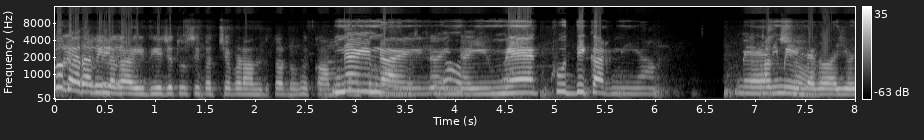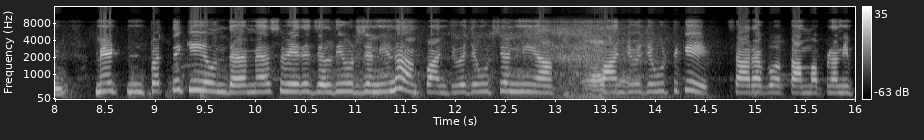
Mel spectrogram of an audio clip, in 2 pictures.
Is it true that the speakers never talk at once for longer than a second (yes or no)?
no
